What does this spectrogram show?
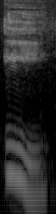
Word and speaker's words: y: The Y is pronounced as E, and that represents and, like A and D.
